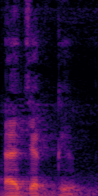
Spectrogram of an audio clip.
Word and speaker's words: adjective: एक चीज़ जान लीजिए, अगर कहीं पर भी जे के पहले अगर डी दिया हुआ है तो वो डी हमेशा साइलेंट होता है। तो ये इसका प्रोनाउंसिएशन होगा एडजेक्टिव, एडजेक्टिव नहीं एडजेक्टिव इसको पढ़ते हैं।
